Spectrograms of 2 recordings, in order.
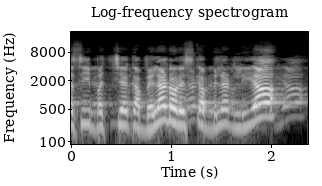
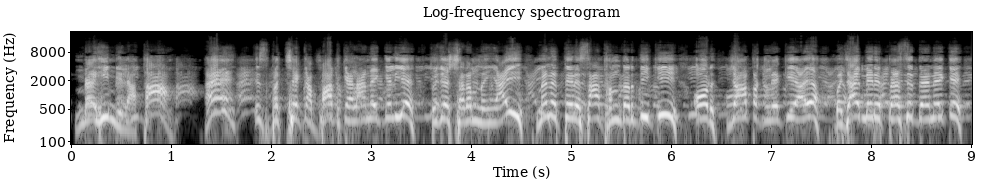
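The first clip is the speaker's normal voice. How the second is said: loud, higher outraged rant; angry yelling; 6 semitones higher, 5 dB louder than usual. Acted. Taxi driver yelling at the lying woman, outraged. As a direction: blast her for the lie.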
